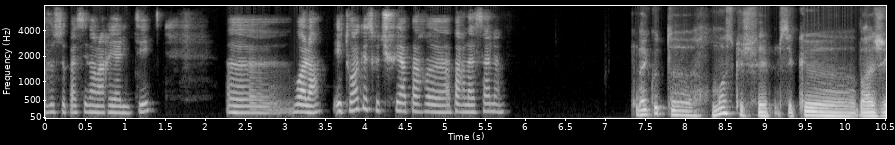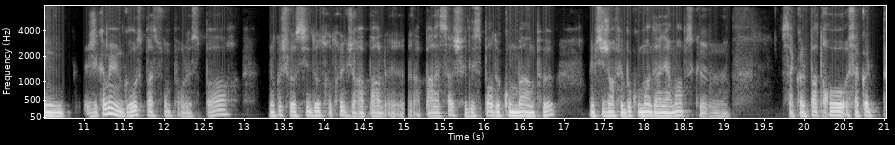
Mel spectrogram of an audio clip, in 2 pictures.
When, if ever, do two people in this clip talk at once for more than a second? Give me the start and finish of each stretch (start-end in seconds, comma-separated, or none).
none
